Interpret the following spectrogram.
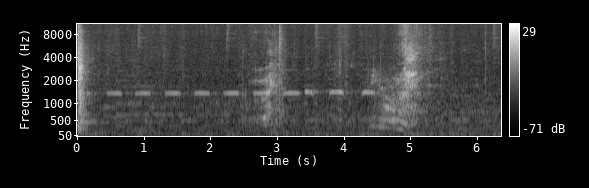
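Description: A folding metal camp table being handled and set up: a sharp clack at the very start, another knock about three seconds in, and a longer sliding, scraping sound near five seconds as the legs are opened out. Background music with a steady high note runs underneath.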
